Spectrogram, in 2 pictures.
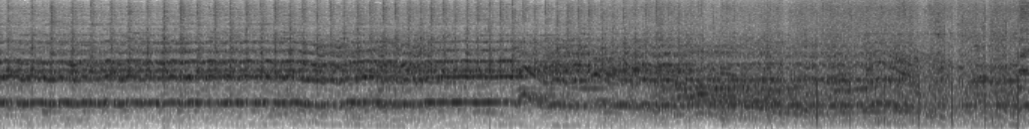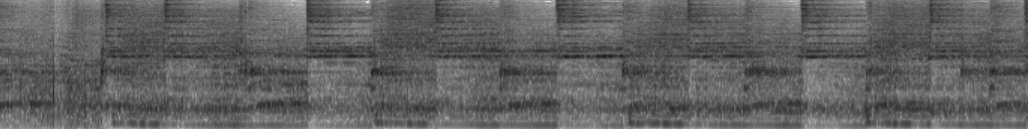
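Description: Peking opera aria sung by a woman over a recorded accompaniment, with long held notes in the first few seconds. From about eleven seconds in, a Peking opera percussion passage of drum, gong and cymbal strokes takes over, about two strokes a second.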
